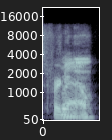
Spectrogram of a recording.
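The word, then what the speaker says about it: Furneaux: Noir for now Lodge it's it's that like Cajun type spelling it's f-u-r-n-e-a-u-x that's usually pronounced oh no so it's for now so yeah I would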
